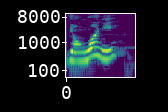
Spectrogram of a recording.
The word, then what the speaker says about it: 영원히: this is pronounced as a three syllable word the first syllable is young second syllable is one and the third syllable is he pronounce it with me the word youngwani is an adverb which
